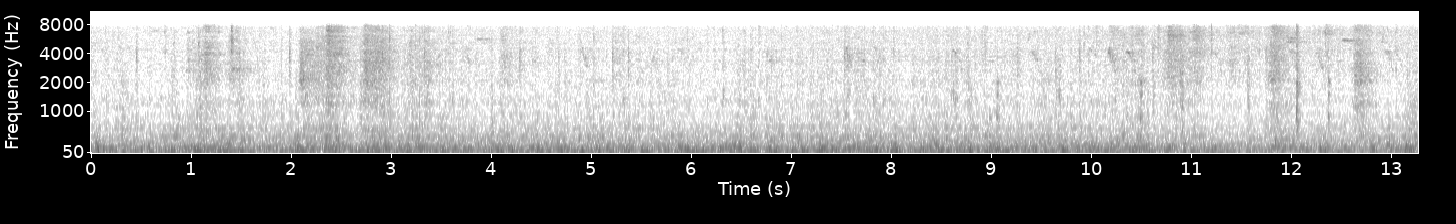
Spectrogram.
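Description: Tyres rumble over a cobbled road.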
